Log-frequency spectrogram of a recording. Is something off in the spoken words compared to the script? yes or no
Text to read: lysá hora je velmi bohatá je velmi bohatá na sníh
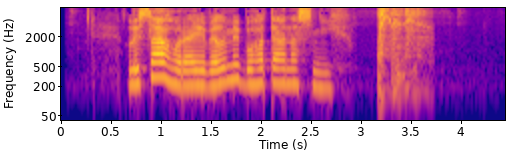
yes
